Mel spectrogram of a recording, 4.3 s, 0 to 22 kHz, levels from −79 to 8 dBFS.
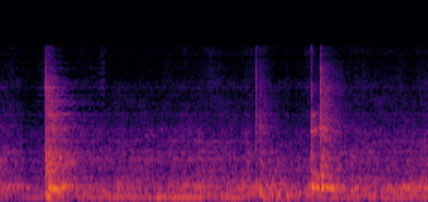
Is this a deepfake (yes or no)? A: yes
